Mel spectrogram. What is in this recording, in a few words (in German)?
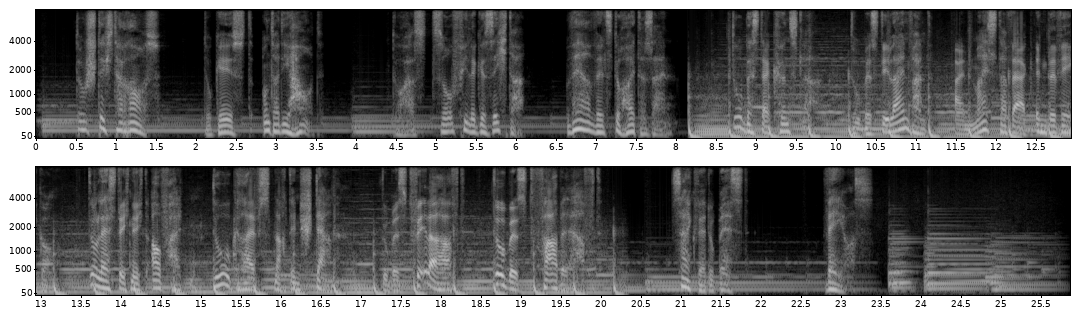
werbung faszinierend intim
